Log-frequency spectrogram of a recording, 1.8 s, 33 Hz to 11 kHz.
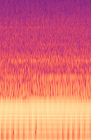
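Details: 1950s Ford Popular/Anglia with freshly built RB30DET and BMW 7-speed DCT, first start. Even, steady low drone with a clean unchanging beat, no knocks or misses; healthy crisp idle.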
